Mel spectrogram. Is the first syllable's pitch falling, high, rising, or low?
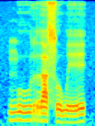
low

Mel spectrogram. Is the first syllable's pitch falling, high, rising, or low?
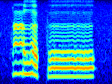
falling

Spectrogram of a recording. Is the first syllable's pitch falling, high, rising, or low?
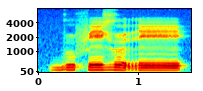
high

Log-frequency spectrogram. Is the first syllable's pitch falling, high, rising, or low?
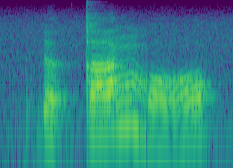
low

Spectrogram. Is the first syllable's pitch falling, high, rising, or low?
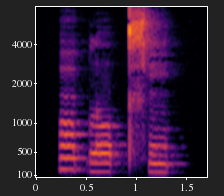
high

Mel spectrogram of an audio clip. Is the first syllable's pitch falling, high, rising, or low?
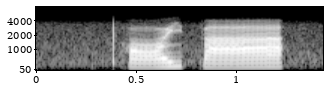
rising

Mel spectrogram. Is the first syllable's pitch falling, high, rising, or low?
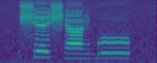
high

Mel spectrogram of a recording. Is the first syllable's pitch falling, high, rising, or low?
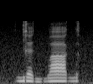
falling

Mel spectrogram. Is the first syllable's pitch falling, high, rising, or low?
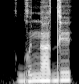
rising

